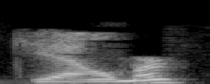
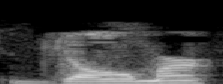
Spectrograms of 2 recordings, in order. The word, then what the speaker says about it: Hjalmer: And like you said, my name is Ben Hjalmer, and some people say Hjalmer. Siri likes to say Hjalmer because in Sweden it's pronounced with a Y.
